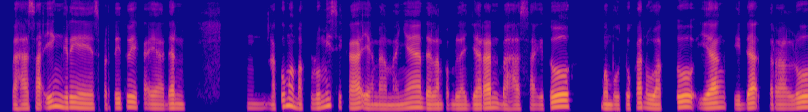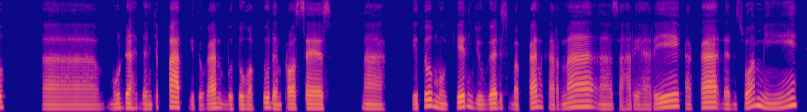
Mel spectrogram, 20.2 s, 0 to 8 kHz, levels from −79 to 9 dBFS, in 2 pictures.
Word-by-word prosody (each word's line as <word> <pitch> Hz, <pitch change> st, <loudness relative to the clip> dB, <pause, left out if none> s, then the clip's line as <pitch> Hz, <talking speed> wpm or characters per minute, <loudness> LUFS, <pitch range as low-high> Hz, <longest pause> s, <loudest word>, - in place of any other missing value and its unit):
bahasa 110 Hz, +1 st, -2 dB
Inggris 135 Hz, -5 st, +1 dB
seperti -, -, -12 dB
itu 145 Hz, -, -7 dB
ya, 135 Hz, -, 0 dB
Kak, 120 Hz, -2 st, -7 dB
ya, 110 Hz, -1 st, -1 dB
dan, 115 Hz, 0 st, -1 dB, 0.8 s
mmm, 115 Hz, -1 st, -13 dB
aku 105 Hz, -, -5 dB
memaklumi 120 Hz, +4 st, -1 dB
sih, 140 Hz, -7 st, -8 dB
Kak, 120 Hz, +1 st, +2 dB
yang 105 Hz, -, -2 dB
namanya 105 Hz, +7 st, -1 dB
dalam 110 Hz, -1 st, 0 dB
pembelajaran 110 Hz, +3 st, +1 dB
bahasa 105 Hz, +1 st, -5 dB
itu 150 Hz, +11 st, +5 dB, 0.3 s
membutuhkan 105 Hz, +3 st, -2 dB
waktu 140 Hz, +7 st, +3 dB
yang 125 Hz, +3 st, +4 dB
tidak 115 Hz, +4 st, +2 dB, 0.2 s
terlalu, 110 Hz, +6 st, +2 dB, 0.5 s
eee, 105 Hz, -1 st, -4 dB, 0.2 s
mudah 120 Hz, +1 st, 0 dB
dan 110 Hz, -3 st, -5 dB
cepat 140 Hz, -2 st, +4 dB
gitu 105 Hz, -1 st, -10 dB
kan 120 Hz, 0 st, +2 dB
butuh 105 Hz, +1 st, -2 dB
waktu 120 Hz, +3 st, -1 dB
dan 105 Hz, -, -5 dB
proses. 110 Hz, -1 st, +1 dB, 0.3 s
Nah 110 Hz, -2 st, -3 dB, 0.3 s
itu 165 Hz, +10 st, 0 dB
mungkin 140 Hz, +5 st, +1 dB
juga 115 Hz, +2 st, +1 dB
disebabkan 125 Hz, +6 st, -2 dB
karena, 110 Hz, +5 st, -1 dB, 0.3 s
eee, 105 Hz, 0 st, -4 dB
sehari-hari 105 Hz, +5 st, -3 dB, 0.2 s
Kakak 130 Hz, +6 st, +2 dB
dan 105 Hz, -1 st, -6 dB
suami, 140 Hz, -, 0 dB
115 Hz, 135 wpm, -23 LUFS, 105-130 Hz, 0.8 s, itu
